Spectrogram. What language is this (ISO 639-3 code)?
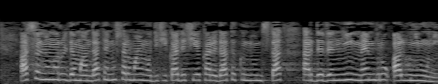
ron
